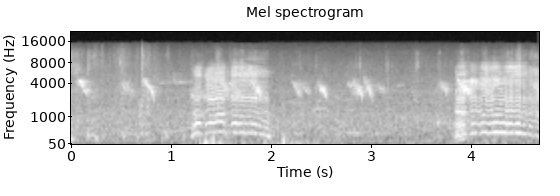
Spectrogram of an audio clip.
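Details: Goat kid barely three days old, born with malformed front legs that stop it using them properly, given a makeshift splint of pipe and tape in Parignargues, France; two loud quavering bleats, the second at the end, with scattered rustles.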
